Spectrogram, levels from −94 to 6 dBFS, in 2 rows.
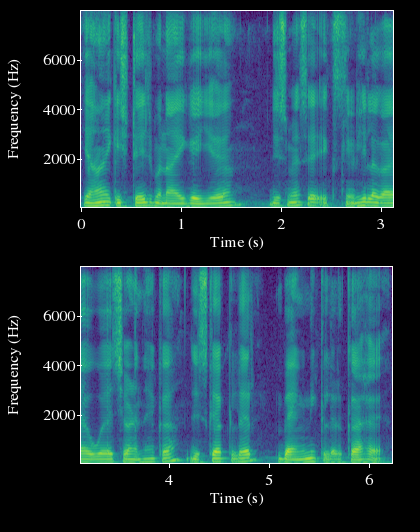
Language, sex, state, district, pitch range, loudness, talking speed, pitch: Hindi, male, Jharkhand, Ranchi, 110-130 Hz, -17 LUFS, 200 wpm, 120 Hz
